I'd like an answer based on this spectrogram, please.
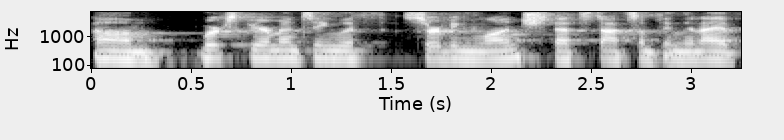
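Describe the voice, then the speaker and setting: A woman speaks at a very fast pace with a very deep, low pitch. Her intonation is monotone and flat, and her tone is bright and sharp. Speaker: early learning center director. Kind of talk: question and answer session.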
